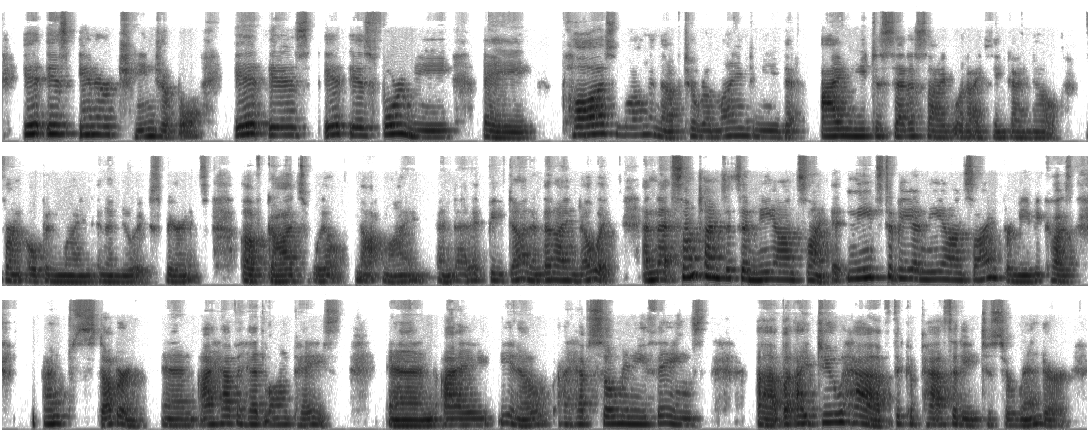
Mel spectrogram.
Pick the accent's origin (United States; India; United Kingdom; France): United States; Texas; I'm from Texas, so riding herd is like one of those things that people do around here.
